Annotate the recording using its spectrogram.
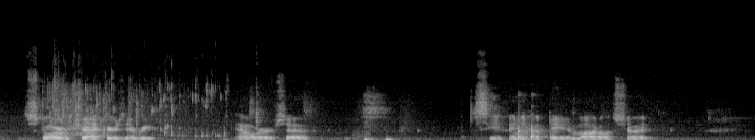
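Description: A young man talks animatedly close by.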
